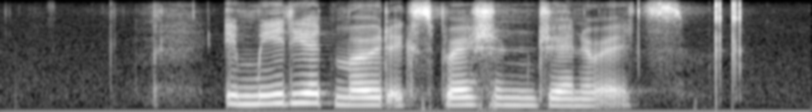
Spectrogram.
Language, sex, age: English, female, 21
